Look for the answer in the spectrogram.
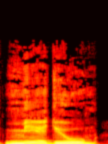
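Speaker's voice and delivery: touch of alarm; alarmed shout. A narrator's reading. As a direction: call out a warning. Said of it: "закричал Рауль в тревоге".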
